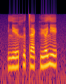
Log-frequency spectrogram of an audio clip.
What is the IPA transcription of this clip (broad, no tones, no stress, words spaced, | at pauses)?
lʲøxɯtæ kyə̯lʲe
